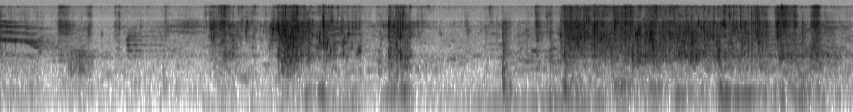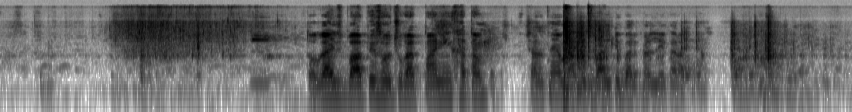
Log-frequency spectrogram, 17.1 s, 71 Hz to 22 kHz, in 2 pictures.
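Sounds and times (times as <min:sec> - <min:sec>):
water pouring into plant pots: 0:02.0 - 0:04.8, 0:05.4 - 0:08.4, 0:09.6 - 0:11.6.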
